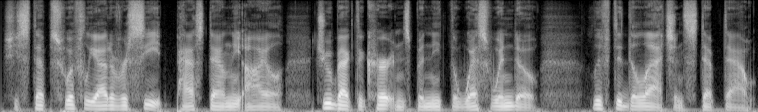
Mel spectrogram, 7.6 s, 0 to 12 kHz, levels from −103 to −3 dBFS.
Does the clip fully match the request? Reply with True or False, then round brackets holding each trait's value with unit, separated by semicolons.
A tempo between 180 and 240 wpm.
True (200 wpm)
